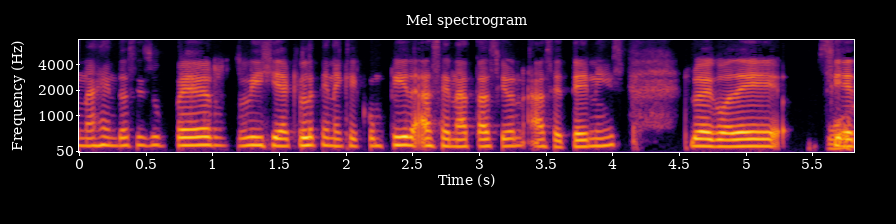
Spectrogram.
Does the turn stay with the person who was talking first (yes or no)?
yes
